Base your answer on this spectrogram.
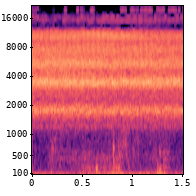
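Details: Cicadas in a Thai dry dipterocarp forest that has not yet burned fill the air with a loud, unbroken, shrill buzzing drone, heard during firebreak work.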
